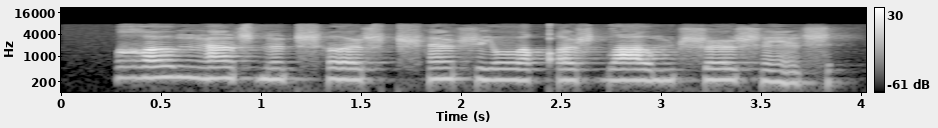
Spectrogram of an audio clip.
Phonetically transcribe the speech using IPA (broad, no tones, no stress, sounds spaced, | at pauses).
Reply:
ʁ ɤ ŋ ã ʂ ɖ ə̃ ʈ͡ʂʰ ɤː ʂ ʈ͡ʂʰ œ̃ ʂ j oː qʼ o ʂ dˤ ɤː m ʂ ə˞ ʂ ẽ ʂ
